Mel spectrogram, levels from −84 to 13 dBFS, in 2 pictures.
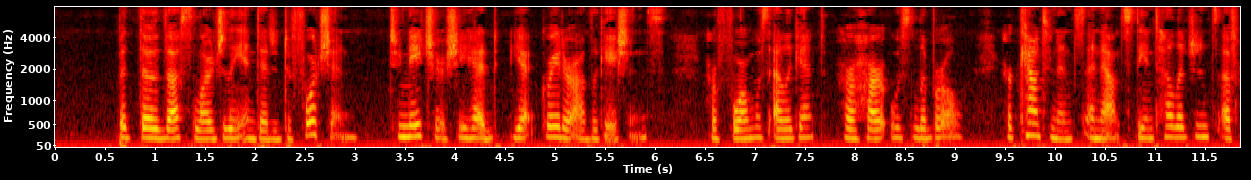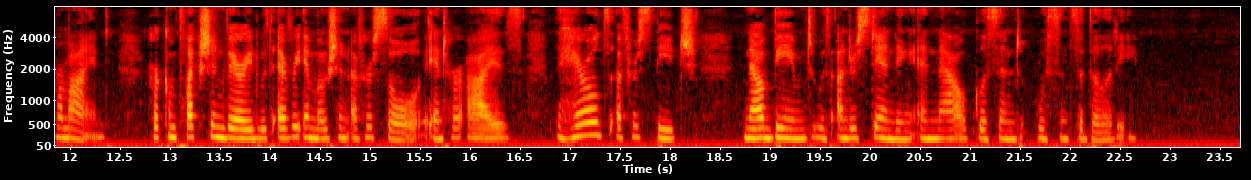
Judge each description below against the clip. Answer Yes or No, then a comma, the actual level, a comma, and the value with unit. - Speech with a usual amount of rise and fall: No, narrow, 2.2 semitones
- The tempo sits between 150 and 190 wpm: No, average, 140 wpm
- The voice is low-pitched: No, high, 205 Hz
